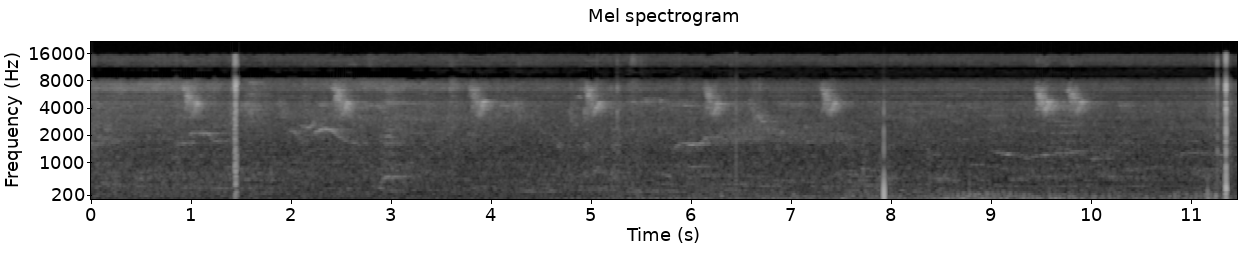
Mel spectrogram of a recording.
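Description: Small birds chirping, short high chirps about once a second, over faint background noise. Two sharp clicks, the second and louder about eight seconds in.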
